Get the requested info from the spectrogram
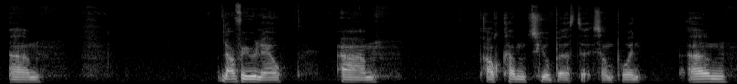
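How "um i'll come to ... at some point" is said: usual speaking voice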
